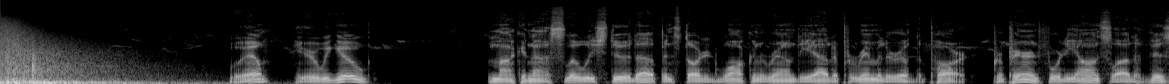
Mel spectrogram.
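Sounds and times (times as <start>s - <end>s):
heavy artillery cannon blast at a fair in a park: 0.0s - 2.4s
speech: 2.3s - 3.8s, 4.9s - 11.6s.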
